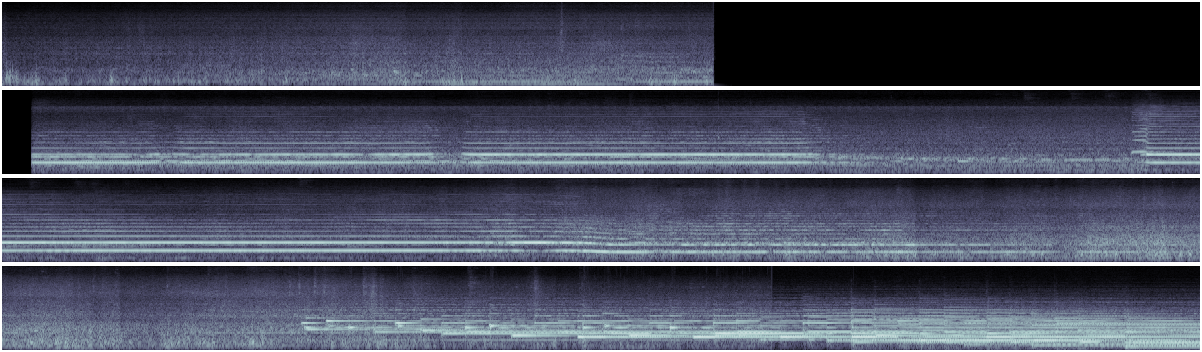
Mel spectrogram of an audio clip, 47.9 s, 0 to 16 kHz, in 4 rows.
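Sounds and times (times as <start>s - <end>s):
train wheels clattering over rail joints: 0.1s - 7.1s, 29.5s - 41.5s
train horn blasts: 1.7s - 7.1s, 12.3s - 21.0s, 23.2s - 47.9s.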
